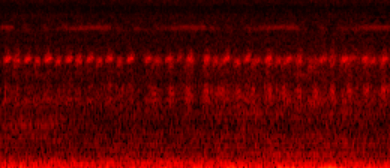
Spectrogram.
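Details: On a moonlit rural night, frogs croak in a busy chorus of quick bead-like pulses, roughly two per second, swelling slightly toward the end over a low background rumble and faint high tones.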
